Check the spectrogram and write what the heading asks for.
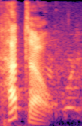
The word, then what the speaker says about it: Hutto: Just heard from my technical department that is pronounced Hutto.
